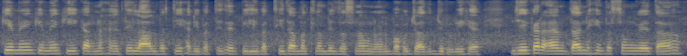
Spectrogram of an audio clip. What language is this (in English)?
Punjabi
